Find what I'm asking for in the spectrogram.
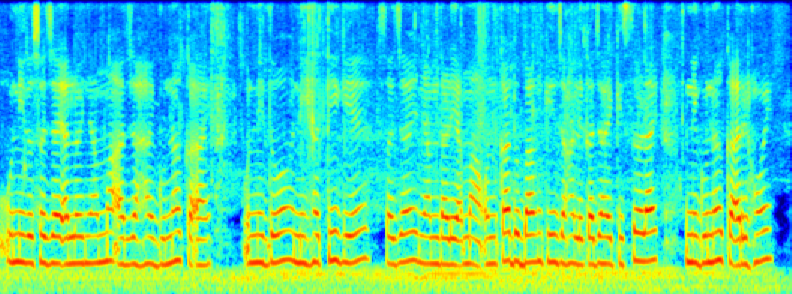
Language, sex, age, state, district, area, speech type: Santali, female, 18-30, Jharkhand, Seraikela Kharsawan, rural, spontaneous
